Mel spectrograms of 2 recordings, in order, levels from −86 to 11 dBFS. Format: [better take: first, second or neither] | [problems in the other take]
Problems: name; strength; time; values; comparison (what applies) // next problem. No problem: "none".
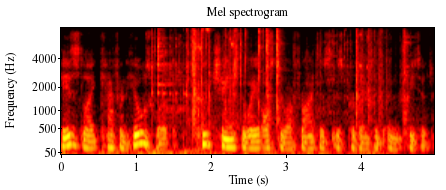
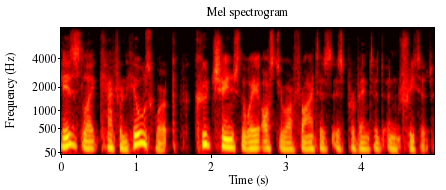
second | background sound (Crushing); 11 dB below the speech // room echo; dies away in 0.2 s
